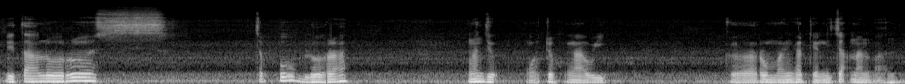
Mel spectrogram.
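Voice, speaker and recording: On a motorcycle in city traffic, a man with a fairly low, evenly intoned voice narrates his motovlog in lo-fi sound. He wonders aloud where to go in an unhurried, chuckling way, with street traffic and engine noise behind his words.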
